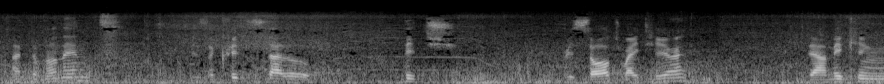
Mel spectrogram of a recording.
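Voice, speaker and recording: A man strolls along a beach with his phone and chats about what he sees, his phrasing loose and slightly non-native, dotted with fillers. His voice sits in a middle pitch. The surf and wind wash clearly behind him. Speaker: travel vlogger. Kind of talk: casual walking-tour commentary. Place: outdoors on a tropical beach. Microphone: handheld phone camera. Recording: outdoor phone audio with surf noise. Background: waves and wind.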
